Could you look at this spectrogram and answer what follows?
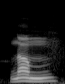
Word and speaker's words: numb: और बी कब साइलेंट होता है, जब बी से पहले एम आए तो बी को साइलेंट पढ़ें।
